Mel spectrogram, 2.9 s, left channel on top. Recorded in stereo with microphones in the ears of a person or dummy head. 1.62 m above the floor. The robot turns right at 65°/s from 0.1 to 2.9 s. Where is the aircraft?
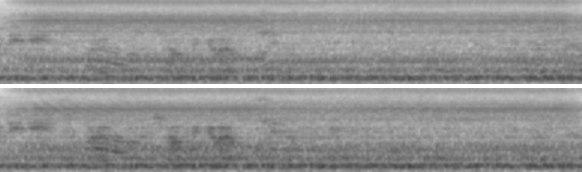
165° right; by 2.9 s 20° left.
